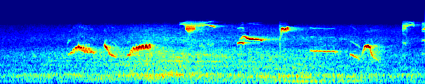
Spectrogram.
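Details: Short passage of orange-headed thrush song from Kediri: a handful of clear looping whistles and thin high notes spaced unevenly over about three seconds.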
